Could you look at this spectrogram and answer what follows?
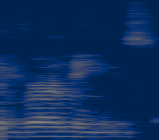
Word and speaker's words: Vermes: say his name although most people say vermes I think it's vermesh and GZA vermesh so I have his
